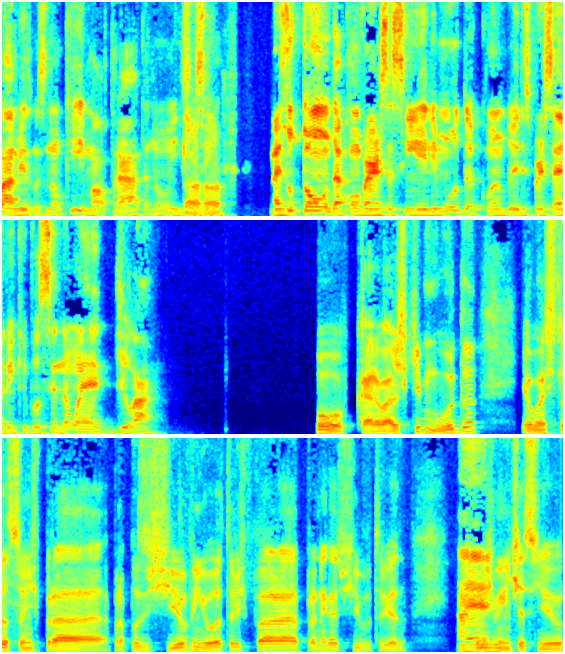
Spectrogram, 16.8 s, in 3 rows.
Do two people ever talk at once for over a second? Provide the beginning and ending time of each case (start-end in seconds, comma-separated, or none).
none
